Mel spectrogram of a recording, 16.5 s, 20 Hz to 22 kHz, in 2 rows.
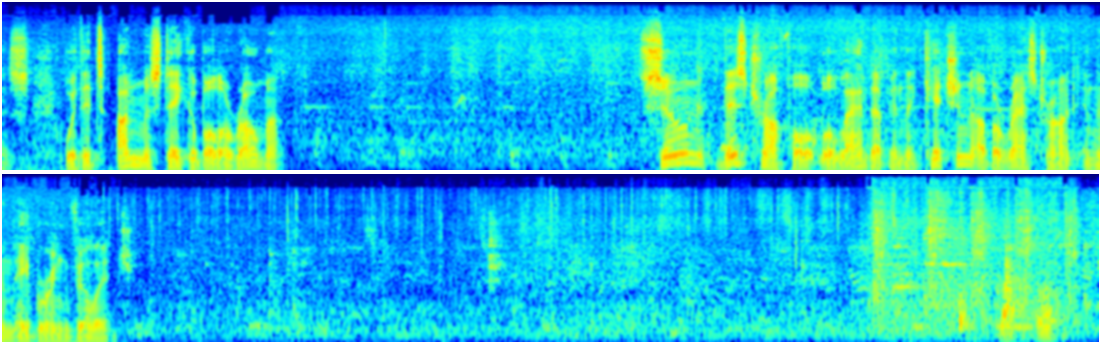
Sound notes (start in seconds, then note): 9.2 distant chattering; 15.5 speaking Italian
